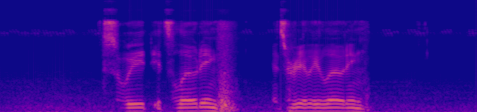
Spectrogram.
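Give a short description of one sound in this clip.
A man speaks briefly with animation.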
